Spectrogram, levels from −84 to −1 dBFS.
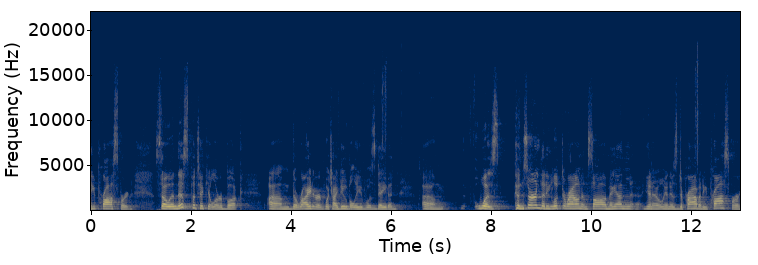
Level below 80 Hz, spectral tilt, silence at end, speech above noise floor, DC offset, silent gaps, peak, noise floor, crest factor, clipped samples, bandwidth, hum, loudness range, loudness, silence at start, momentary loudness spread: -66 dBFS; -5.5 dB/octave; 0 s; 31 dB; under 0.1%; none; -12 dBFS; -63 dBFS; 20 dB; under 0.1%; 16.5 kHz; none; 4 LU; -32 LUFS; 0 s; 12 LU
